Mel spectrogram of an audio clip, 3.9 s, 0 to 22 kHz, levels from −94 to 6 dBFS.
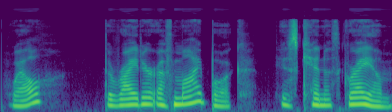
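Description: Speech recording, and nothing is technically wrong with it.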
